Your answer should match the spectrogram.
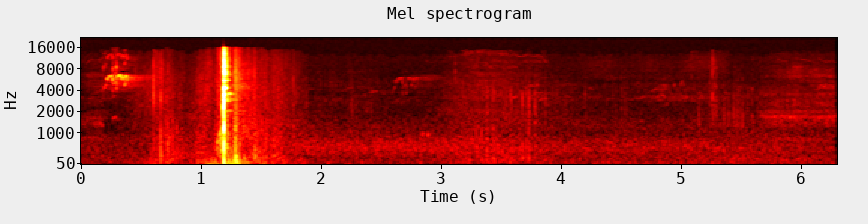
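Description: Golf driver striking a teed ball: a single sharp crack about a second in, with a short ringing tail after it.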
